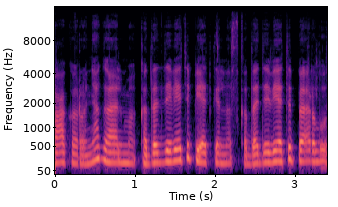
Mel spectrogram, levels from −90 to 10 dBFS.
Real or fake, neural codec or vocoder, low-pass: real; none; 14.4 kHz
